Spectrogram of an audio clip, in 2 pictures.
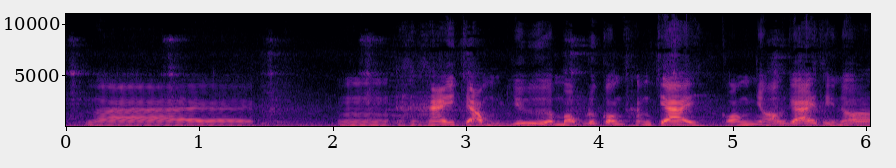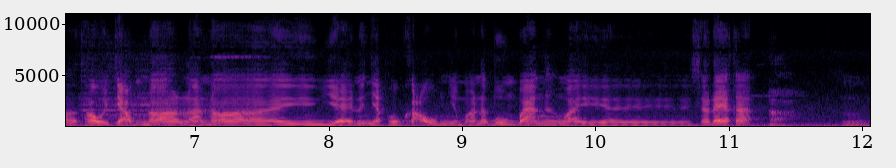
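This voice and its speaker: At a fairly slow pace, a man speaks with long, frequent pauses over light background noise. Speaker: man looking for his wife and children. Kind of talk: casual interview, telling his story. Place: garden. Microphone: camera far.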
